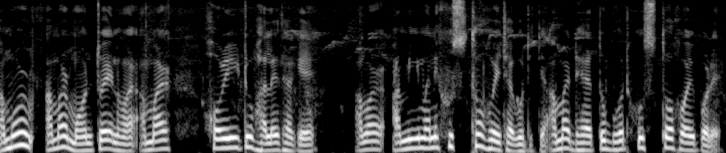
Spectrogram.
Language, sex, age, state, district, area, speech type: Assamese, male, 18-30, Assam, Udalguri, rural, spontaneous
